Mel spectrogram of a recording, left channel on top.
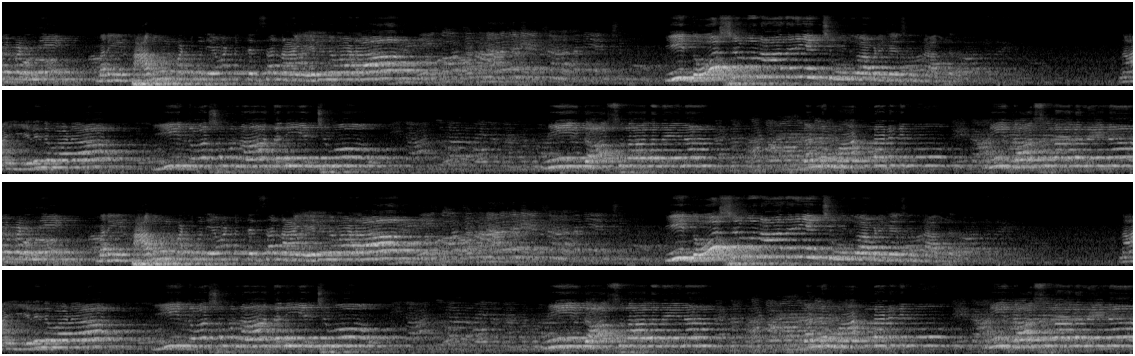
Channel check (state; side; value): normal; both; correlation 0.85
